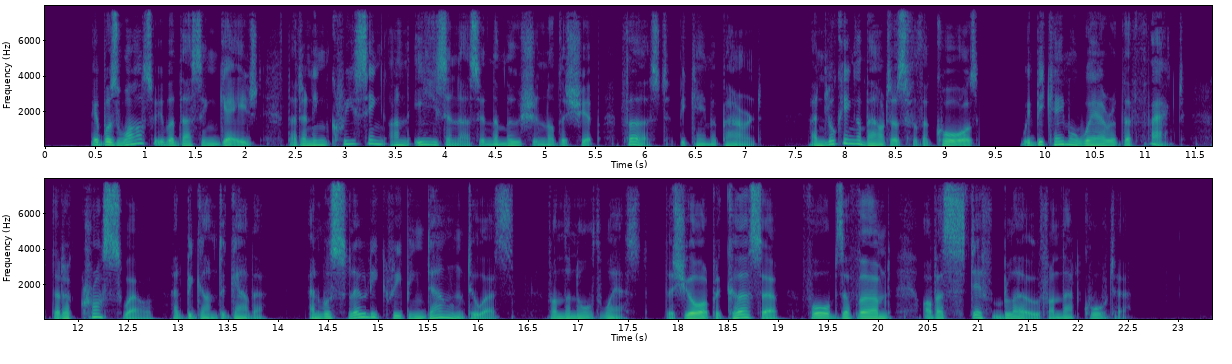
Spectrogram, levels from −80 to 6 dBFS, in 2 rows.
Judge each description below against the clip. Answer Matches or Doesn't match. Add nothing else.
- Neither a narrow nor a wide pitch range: Doesn't match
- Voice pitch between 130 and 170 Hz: Doesn't match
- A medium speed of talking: Matches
